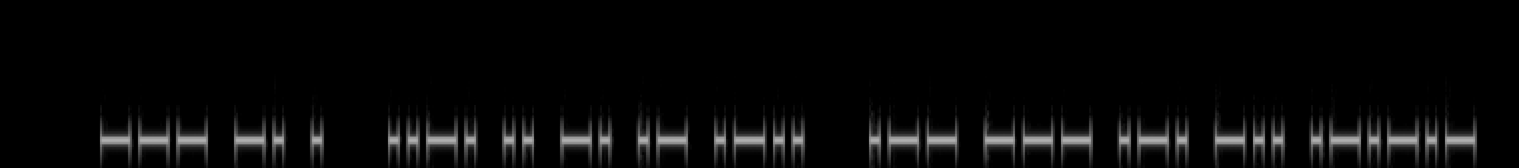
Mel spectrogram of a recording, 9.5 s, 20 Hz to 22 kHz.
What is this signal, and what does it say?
Morse code, heard as a keyed tone, about 20 wpm, 700 Hz. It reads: ONE FINAL WORD.
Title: Sentences from Top 1000 Words - Review Part 2 - 20wpm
